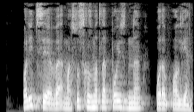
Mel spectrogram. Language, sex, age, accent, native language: Uzbek, male, 18-24, Surxondaryo, Uzbek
